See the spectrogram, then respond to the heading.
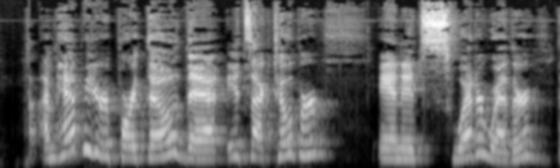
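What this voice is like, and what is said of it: Slightly congested voice from cold. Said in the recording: “I do have a slight cold, so my apologies if my voice sounds a little funky today.”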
